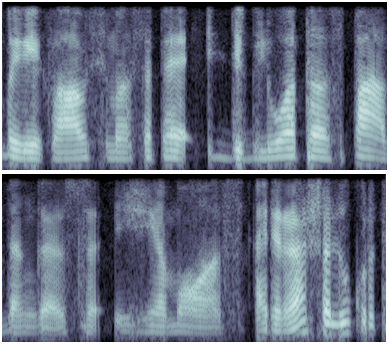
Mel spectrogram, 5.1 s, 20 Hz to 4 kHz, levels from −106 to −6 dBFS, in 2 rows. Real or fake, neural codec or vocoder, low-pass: real; none; 3.6 kHz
